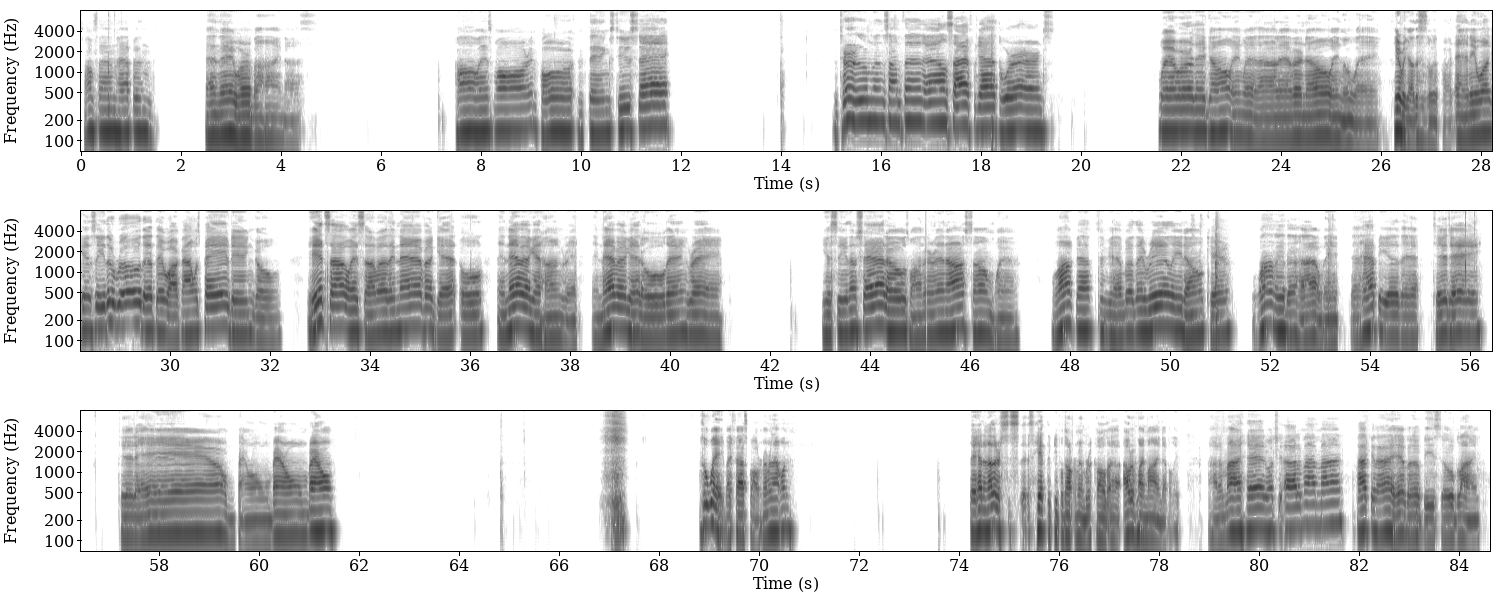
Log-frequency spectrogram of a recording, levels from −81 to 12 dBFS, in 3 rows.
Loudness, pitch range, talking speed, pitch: -20 LUFS, 115-145 Hz, 100 wpm, 130 Hz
